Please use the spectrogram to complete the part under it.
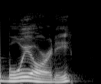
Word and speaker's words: Boiardi: But I think a lot of people probably didn't figure it out because it is spelled so differently than what you're used to hearing. But the man I'm talking about today, his name is Ettore Hector Boiardi, and later in life he would become Chef Boyardee.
